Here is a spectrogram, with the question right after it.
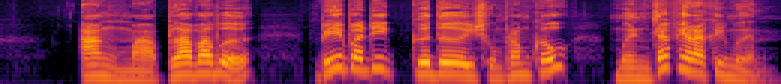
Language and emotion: Bodo, surprised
